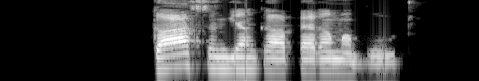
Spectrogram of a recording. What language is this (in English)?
Gujari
